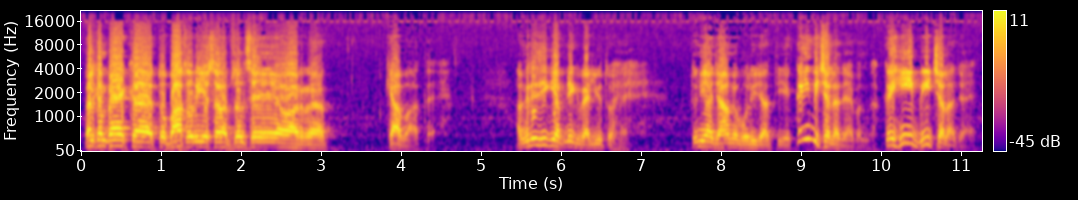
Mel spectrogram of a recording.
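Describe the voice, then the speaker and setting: A man's voice: mid-range voice, sing-song, normal speed, soft background music. A man from Pakistan hosting a studio talk show, asking questions and mixing English phrases into his talk. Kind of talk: studio interview.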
